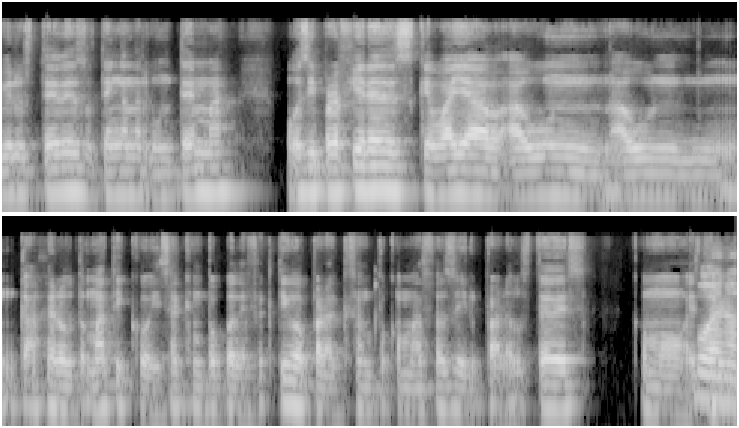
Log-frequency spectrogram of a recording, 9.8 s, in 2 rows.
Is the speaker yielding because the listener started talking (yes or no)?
yes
